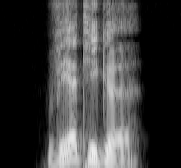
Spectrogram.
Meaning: inflection of wertig: 1. strong/mixed nominative/accusative feminine singular 2. strong nominative/accusative plural 3. weak nominative all-gender singular 4. weak accusative feminine/neuter singular
- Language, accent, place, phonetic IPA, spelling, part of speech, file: German, Germany, Berlin, [ˈveːɐ̯tɪɡə], wertige, adjective, De-wertige.ogg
